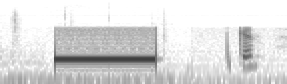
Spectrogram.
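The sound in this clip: A single steady telephone tone lasting about a second as a call is placed, followed after a pause by a couple of short clicks and a brief burst.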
